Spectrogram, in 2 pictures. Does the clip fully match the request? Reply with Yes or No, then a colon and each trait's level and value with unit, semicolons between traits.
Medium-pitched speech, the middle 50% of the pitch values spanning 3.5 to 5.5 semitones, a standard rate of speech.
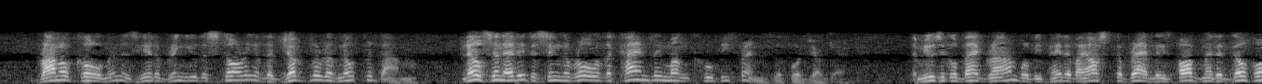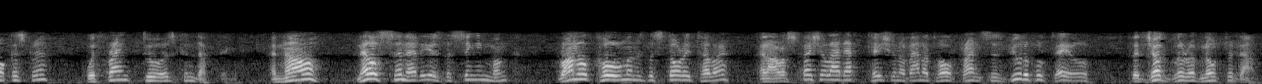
Yes: medium, 180 Hz; average, 4.1 semitones; average, 175 wpm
